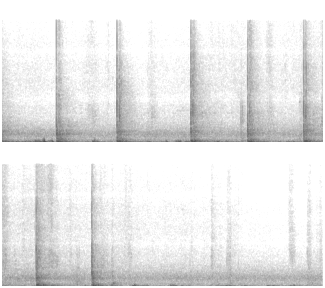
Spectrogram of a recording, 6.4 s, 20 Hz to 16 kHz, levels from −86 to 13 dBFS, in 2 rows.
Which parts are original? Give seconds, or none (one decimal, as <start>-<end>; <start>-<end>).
0.0-6.4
